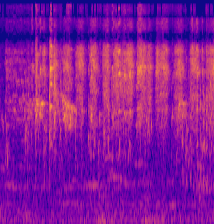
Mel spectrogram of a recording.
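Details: Pet budgerigars chattering together, a dense, continuous high warble of overlapping chirps and squeaks with rhythmic pulses roughly every quarter second.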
